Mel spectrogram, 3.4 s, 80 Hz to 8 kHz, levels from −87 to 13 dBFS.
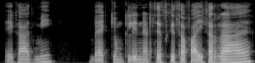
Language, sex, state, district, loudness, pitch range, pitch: Hindi, male, Uttar Pradesh, Lalitpur, -20 LUFS, 120-130 Hz, 125 Hz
